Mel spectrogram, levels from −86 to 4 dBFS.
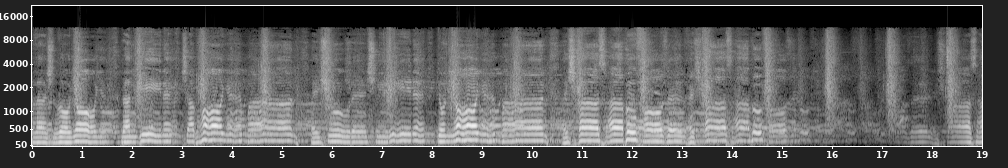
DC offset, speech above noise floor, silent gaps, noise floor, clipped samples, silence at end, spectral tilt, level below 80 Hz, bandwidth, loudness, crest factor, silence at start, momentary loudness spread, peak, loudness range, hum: under 0.1%; 24 dB; none; -37 dBFS; under 0.1%; 0 s; -4.5 dB/octave; -48 dBFS; 12 kHz; -13 LUFS; 14 dB; 0 s; 13 LU; 0 dBFS; 9 LU; none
